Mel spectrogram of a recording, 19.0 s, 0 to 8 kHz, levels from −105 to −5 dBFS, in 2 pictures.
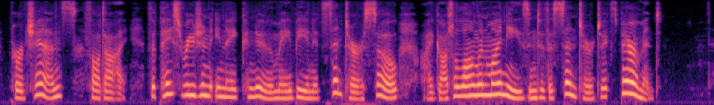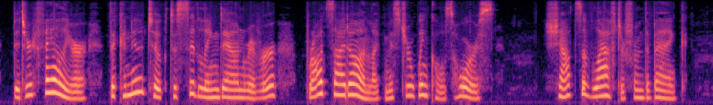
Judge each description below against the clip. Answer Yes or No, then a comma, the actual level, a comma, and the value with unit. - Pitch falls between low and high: No, high, 240 Hz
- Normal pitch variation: No, wide, 5.9 semitones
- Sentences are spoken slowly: No, average, 150 wpm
